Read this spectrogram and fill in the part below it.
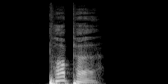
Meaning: inflection of poppen: 1. first-person singular present 2. first/third-person singular subjunctive I 3. singular imperative
- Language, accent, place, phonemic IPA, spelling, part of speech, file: German, Germany, Berlin, /ˈpɔpə/, poppe, verb, De-poppe.ogg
